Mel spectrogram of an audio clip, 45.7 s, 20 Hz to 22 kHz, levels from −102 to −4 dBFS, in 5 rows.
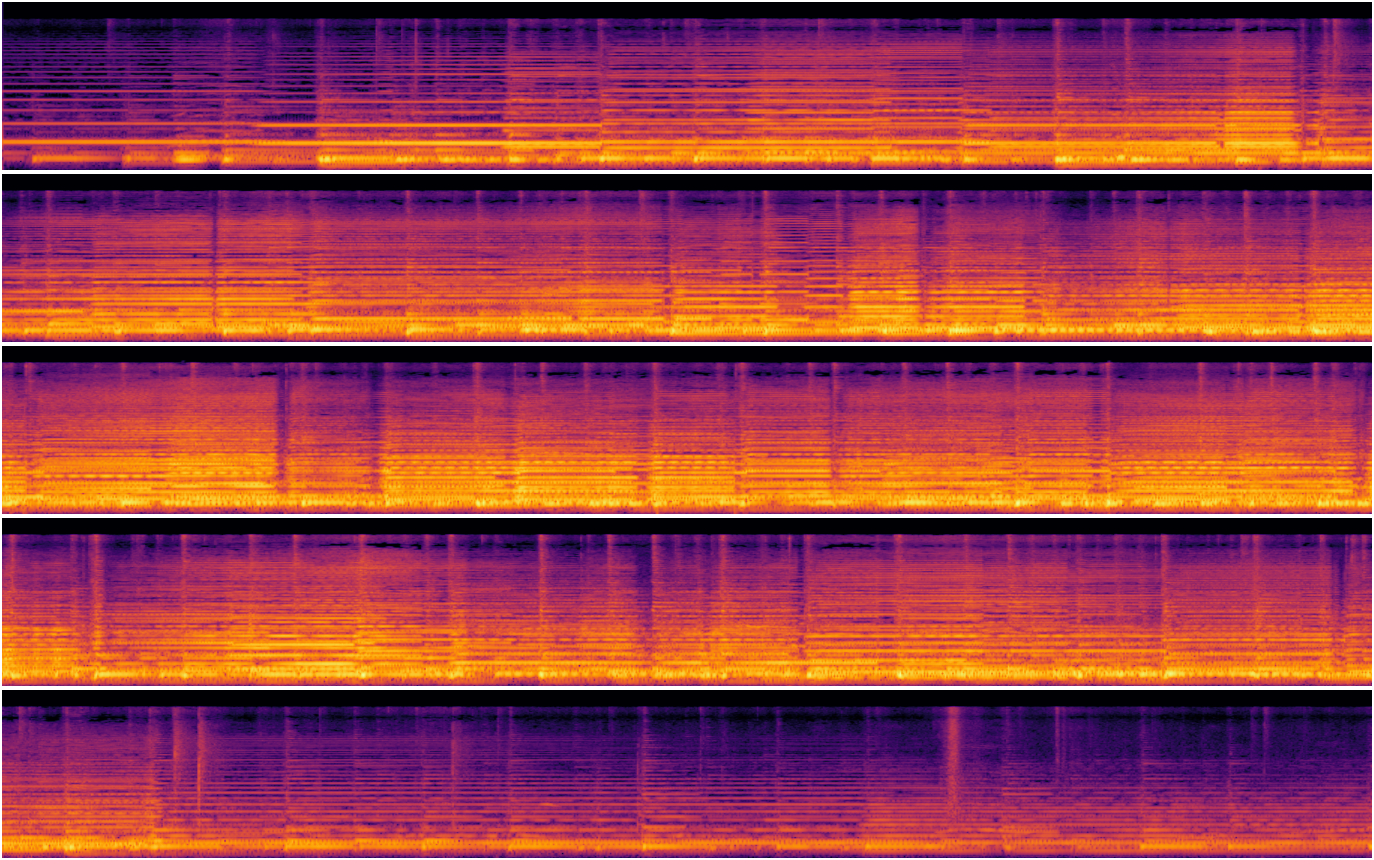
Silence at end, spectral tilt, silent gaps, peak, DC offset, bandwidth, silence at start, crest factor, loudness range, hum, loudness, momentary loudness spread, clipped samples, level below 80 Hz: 0 s; -5.5 dB/octave; none; 0 dBFS; under 0.1%; 15.5 kHz; 0 s; 16 dB; 14 LU; none; -16 LUFS; 17 LU; under 0.1%; -68 dBFS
